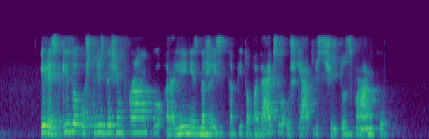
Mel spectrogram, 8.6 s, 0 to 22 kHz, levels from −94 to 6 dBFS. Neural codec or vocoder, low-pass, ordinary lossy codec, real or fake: codec, 16 kHz in and 24 kHz out, 1 kbps, XY-Tokenizer; 7.2 kHz; Opus, 24 kbps; fake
